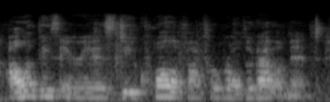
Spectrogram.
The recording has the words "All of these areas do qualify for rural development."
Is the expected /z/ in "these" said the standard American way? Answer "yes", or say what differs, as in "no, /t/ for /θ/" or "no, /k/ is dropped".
yes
